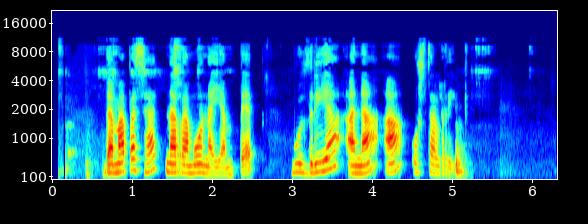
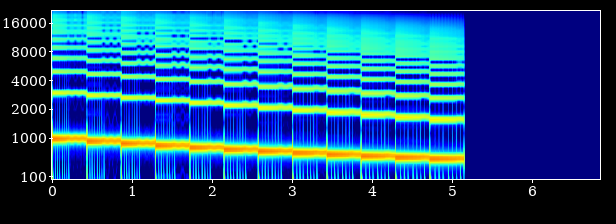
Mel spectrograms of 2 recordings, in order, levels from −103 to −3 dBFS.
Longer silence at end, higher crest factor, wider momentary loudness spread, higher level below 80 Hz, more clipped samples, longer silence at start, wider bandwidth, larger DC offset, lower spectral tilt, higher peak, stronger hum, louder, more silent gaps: second, 1.15 s vs 1.7 s; first, 20 dB vs 8 dB; first, 14 LU vs 1 LU; about the same, -70 dBFS vs -66 dBFS; neither; first, 0.2 s vs 0 s; second, 11.5 kHz vs over 20 kHz; neither; first, -5.5 dB/octave vs 1 dB/octave; first, -2 dBFS vs -22 dBFS; neither; first, -21 LUFS vs -29 LUFS; neither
